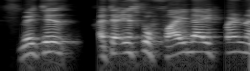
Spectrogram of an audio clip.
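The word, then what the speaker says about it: finite: अच्छा next type पे हम चलते हैं व्हिच इज अच्छा इसको फाइनाइट पढ़ना है। This this word is प्रोनाउ pronounce as फाइनाइट। फिनिट ना पढ़ना।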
